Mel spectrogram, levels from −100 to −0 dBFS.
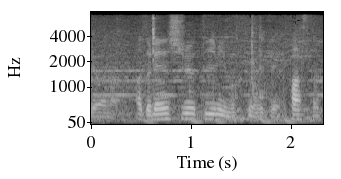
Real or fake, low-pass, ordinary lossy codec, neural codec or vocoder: real; 7.2 kHz; none; none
